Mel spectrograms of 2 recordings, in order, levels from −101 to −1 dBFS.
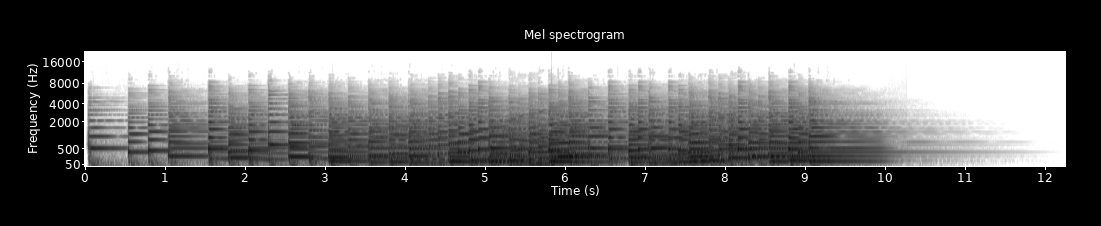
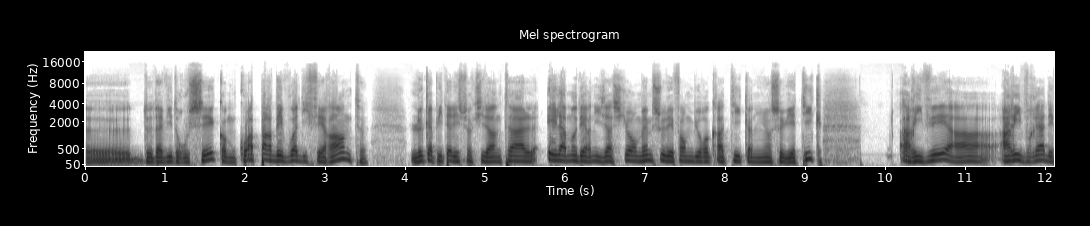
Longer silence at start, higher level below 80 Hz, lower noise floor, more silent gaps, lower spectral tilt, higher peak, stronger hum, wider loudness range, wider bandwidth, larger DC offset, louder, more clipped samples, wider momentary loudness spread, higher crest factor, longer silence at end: about the same, 0.05 s vs 0 s; first, -34 dBFS vs -46 dBFS; first, under -90 dBFS vs -54 dBFS; neither; about the same, -8 dB/octave vs -7 dB/octave; first, 0 dBFS vs -6 dBFS; neither; about the same, 4 LU vs 2 LU; second, 7.8 kHz vs 11.5 kHz; neither; first, -16 LUFS vs -25 LUFS; neither; first, 9 LU vs 5 LU; about the same, 16 dB vs 18 dB; first, 2.15 s vs 0 s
